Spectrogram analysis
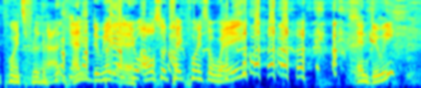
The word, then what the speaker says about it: andouille: Andouille. Andouille. Andouille. Andouille. I will give you points for that. Can you Andouille.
